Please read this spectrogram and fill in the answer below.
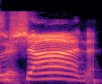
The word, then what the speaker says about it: Bhushan: Bhushan.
